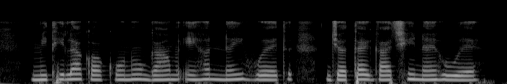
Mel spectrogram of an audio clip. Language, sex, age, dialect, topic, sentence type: Maithili, female, 51-55, Southern/Standard, agriculture, statement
